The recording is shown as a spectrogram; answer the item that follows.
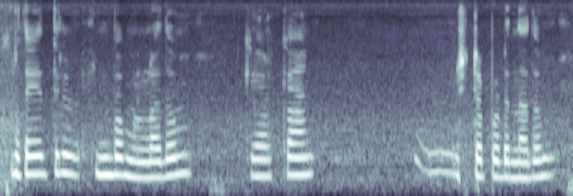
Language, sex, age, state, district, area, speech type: Malayalam, female, 60+, Kerala, Thiruvananthapuram, rural, spontaneous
